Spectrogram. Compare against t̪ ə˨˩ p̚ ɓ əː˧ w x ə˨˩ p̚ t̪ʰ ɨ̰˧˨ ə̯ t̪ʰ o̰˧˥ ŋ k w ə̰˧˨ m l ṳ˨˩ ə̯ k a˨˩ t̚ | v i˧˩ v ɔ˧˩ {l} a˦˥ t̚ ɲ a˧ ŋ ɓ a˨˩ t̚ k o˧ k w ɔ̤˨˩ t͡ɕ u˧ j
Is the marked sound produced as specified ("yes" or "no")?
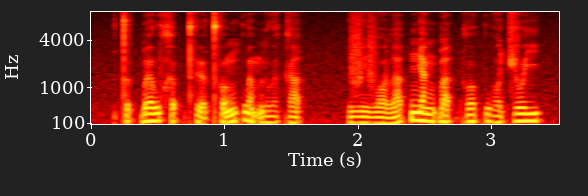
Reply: yes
